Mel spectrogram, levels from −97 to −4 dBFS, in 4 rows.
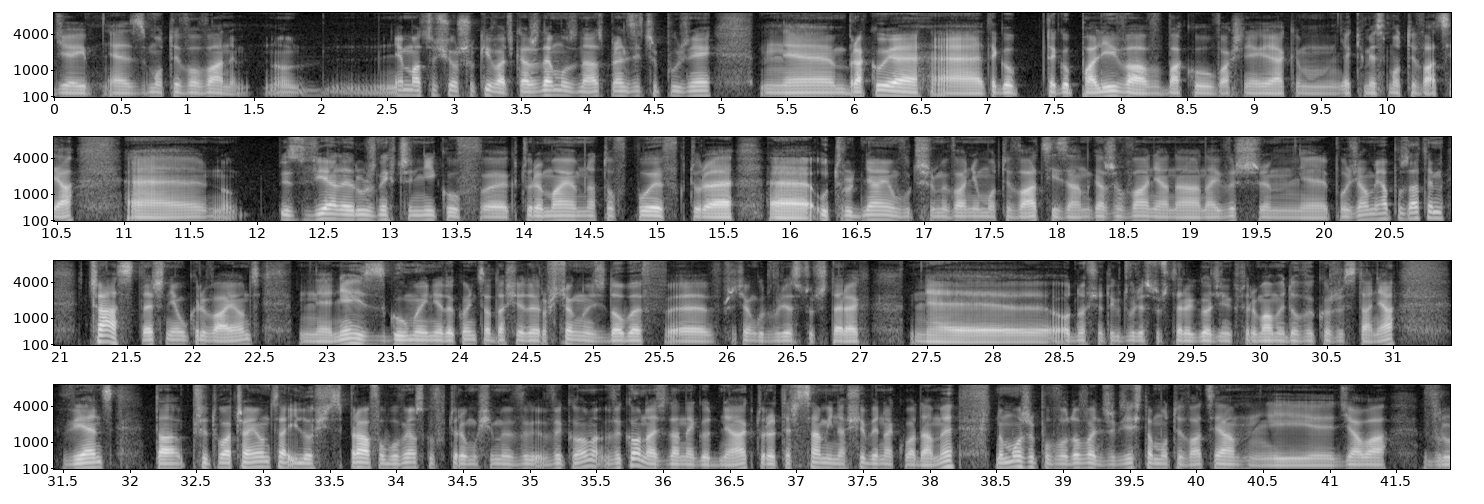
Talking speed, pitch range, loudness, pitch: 150 wpm, 95-115 Hz, -26 LUFS, 105 Hz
